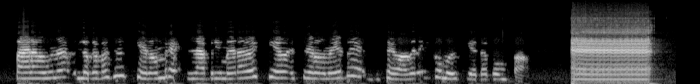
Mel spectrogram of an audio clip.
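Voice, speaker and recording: A woman speaks in a raised, projected voice with a high pitch. Her pitch variation is ordinary. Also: moderate pace, dry, close sound with no echo. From Puerto Rico, San Juan metro area. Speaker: podcast co-host. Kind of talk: casual chat. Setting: video call.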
